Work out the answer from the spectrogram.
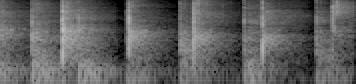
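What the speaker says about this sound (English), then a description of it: "Let's give Anthony Brown a virtual round of applause." A virtual applause sound effect fires at the press of a button, giving a sparse run of about six crisp, evenly spaced hand claps, fairly close and clear with nothing else around them.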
